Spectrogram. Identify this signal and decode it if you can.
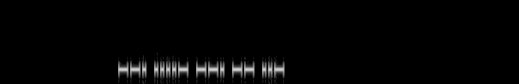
Morse code, heard as a keyed tone, about 38 wpm, 700 Hz. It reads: G4GMU
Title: DXCC-100 Call Signs - 5 Characters - Repeated 3x - 40wpm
